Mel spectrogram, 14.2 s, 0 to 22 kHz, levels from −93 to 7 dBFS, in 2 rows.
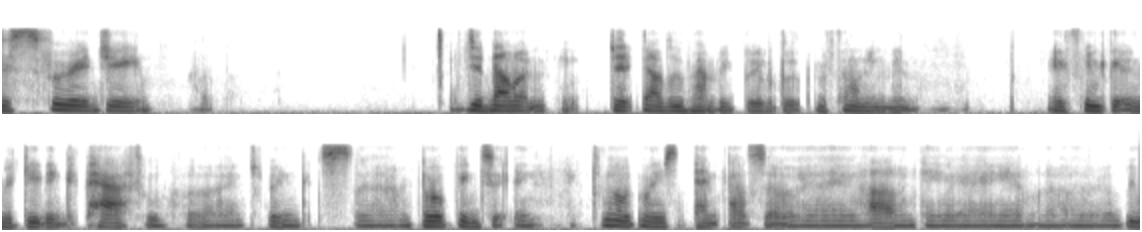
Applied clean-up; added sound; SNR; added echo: neural diffusion model UNIVERSE++.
